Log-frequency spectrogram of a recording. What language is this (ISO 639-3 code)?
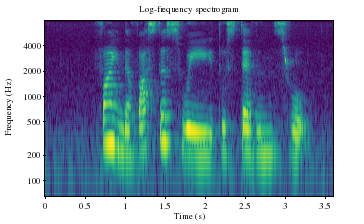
eng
